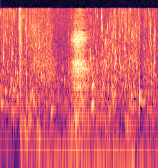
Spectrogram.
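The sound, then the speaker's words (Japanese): Gentle waves lap and trickle close by against a moored boat's hull, a soft steady splashing with one brief louder slosh midway, no voices present. “近くを波が通って音を奏でてくれてる。”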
